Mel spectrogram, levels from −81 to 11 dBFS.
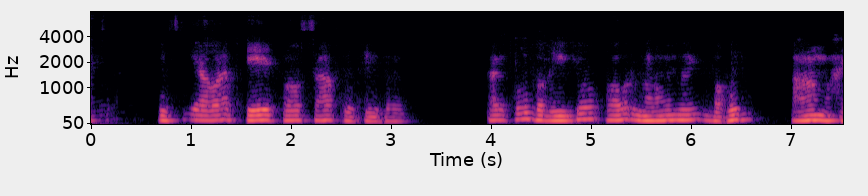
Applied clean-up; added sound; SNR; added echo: neural mask model DeepFilterNet 3.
